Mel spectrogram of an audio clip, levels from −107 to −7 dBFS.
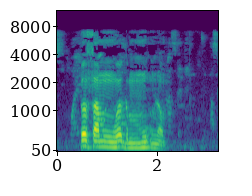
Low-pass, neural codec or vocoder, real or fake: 7.2 kHz; none; real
